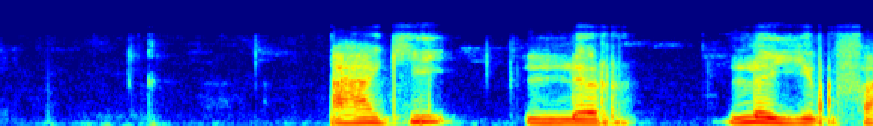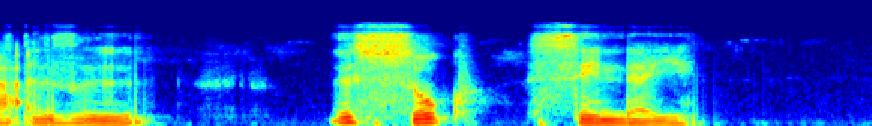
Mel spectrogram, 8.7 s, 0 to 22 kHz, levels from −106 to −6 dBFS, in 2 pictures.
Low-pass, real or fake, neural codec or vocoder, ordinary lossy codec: 7.2 kHz; real; none; Opus, 24 kbps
